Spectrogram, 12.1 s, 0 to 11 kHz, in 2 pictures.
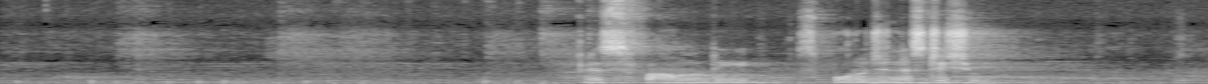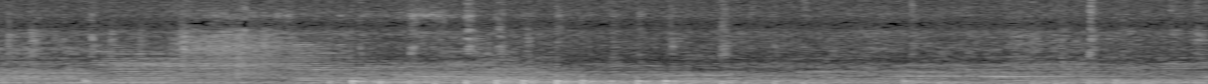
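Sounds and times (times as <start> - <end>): marker pen tapping whiteboard: 0.0 - 3.2, 5.3 - 12.0.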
